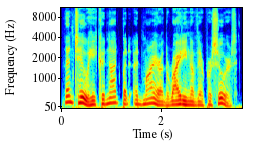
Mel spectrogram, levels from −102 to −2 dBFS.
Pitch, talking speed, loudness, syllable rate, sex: 135 Hz, 200 wpm, -15 LUFS, 4.6 syllables/s, male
